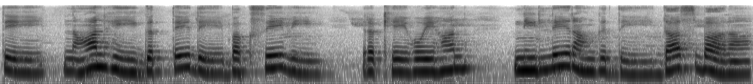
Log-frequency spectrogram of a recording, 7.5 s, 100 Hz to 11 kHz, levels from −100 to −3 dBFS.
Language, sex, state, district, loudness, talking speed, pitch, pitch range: Punjabi, female, Punjab, Kapurthala, -16 LUFS, 120 wpm, 210 Hz, 195-230 Hz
